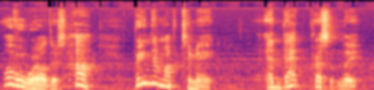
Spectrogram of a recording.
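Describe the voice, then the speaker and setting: A man's voice: high voice, big pitch swings, moderate pace, mellow, faint music behind, pitched above the performer's own voice. A man reading a storybook aloud, voicing a proud young male knight with commanding, old-fashioned speech. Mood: imperious.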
